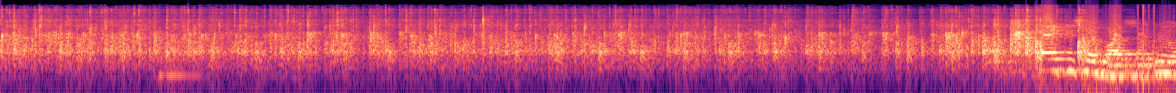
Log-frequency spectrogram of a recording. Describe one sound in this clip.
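A group of people applaud in a room.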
